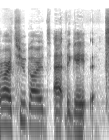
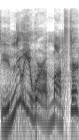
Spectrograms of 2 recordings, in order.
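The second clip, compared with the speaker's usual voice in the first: shrill, very high shrieking yell; 9 semitones higher than usual. Voicing a guard who thrusts his spear at a player: yelling guard. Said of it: "Kinda yells".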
